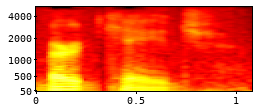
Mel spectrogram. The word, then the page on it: Birdcage: bird·cage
